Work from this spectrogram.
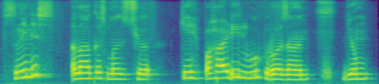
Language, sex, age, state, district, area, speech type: Kashmiri, female, 18-30, Jammu and Kashmir, Kupwara, rural, spontaneous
